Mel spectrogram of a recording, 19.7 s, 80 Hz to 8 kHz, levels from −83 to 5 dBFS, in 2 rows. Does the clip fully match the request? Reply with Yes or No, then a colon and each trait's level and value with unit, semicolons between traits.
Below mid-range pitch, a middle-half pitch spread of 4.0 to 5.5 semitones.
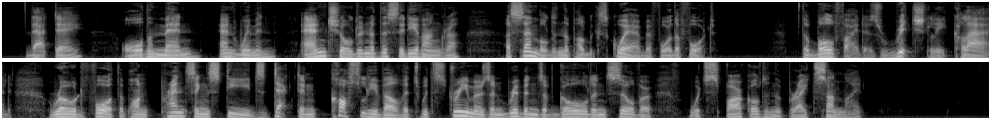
Yes: low, 110 Hz; average, 4.8 semitones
